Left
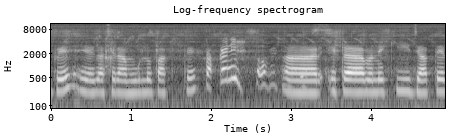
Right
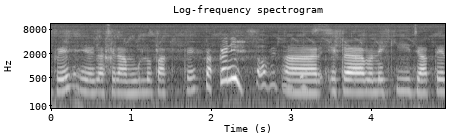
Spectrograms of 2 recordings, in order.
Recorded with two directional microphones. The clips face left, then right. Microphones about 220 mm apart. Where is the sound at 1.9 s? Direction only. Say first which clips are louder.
Right 8 dB; 40° right (ahead or behind).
